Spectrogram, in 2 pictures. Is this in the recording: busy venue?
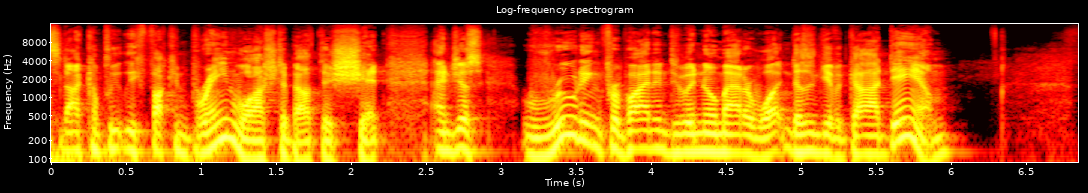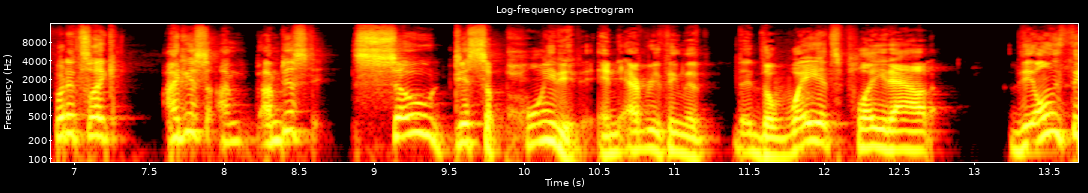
no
